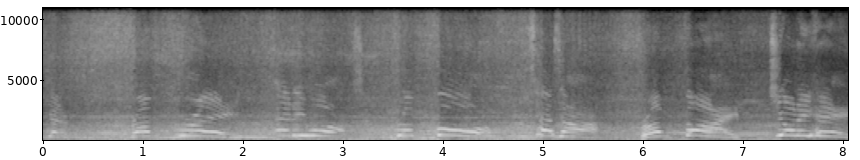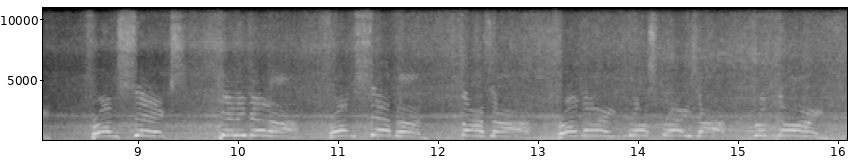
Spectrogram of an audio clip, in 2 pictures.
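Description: A pack of racing karts running around the circuit at pace before the start, many engine notes overlapping and rising and falling in pitch as the karts pass. A commentator's voice runs over them.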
